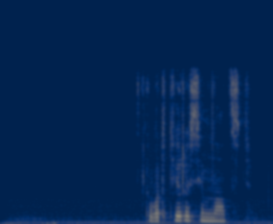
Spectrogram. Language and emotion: Russian, neutral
